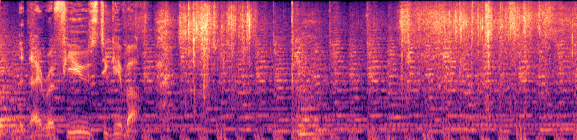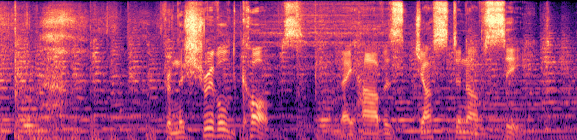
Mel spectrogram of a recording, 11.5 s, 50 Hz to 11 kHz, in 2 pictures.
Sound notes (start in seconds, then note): 5.9 gasps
